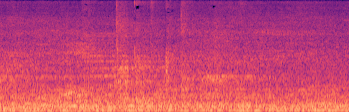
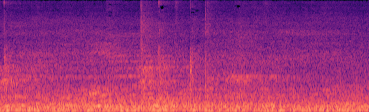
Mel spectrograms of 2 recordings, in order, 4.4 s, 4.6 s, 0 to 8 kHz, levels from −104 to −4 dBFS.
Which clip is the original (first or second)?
first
